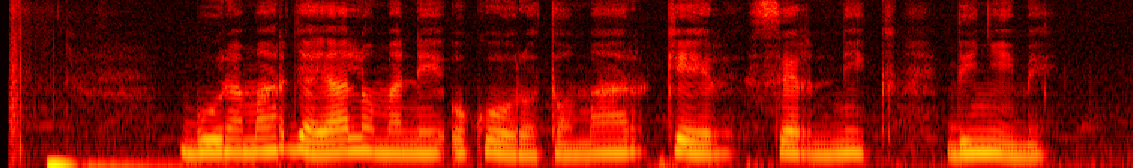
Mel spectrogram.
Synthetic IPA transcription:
buɾamard͡ʒajalɔmanɛʔokoɾɔt̪ɔmarkeɾsɛrnikd̪ɪɲime

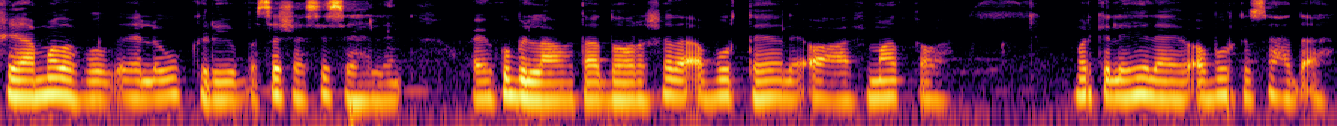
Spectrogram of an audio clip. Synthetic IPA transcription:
χɪjaːmɐðɐfʊd̪ɛːlɐɣʊkʰɪɾɪjɔbɐsɐʃɐsɪsɐɦlɐn | wɑħɑjkʰʊbɪlaːβɐt̪ʰaːd̪ɔːɾɐʃɐðɐ̰ʔɐ̰βuːrt̪ʰɐjɐlɛ̰ʔɔːʕɑːfɪmaːd̪qɑβa | mɐrkʰɐlɐhɛlaːjɔ̰ʔɐβuːrkʰɐsɑħd̪ɐ̰ɐh

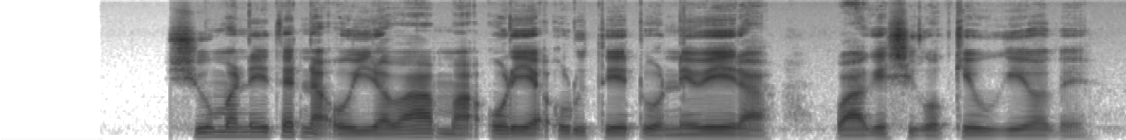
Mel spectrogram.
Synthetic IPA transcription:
ɕiumanetɛna̰ʔoiɾawama̰ʔoɾea̰ʔoɾutetwɔneweɾa | waɣeɕiɣɔkeuɣeɔðɛ̰

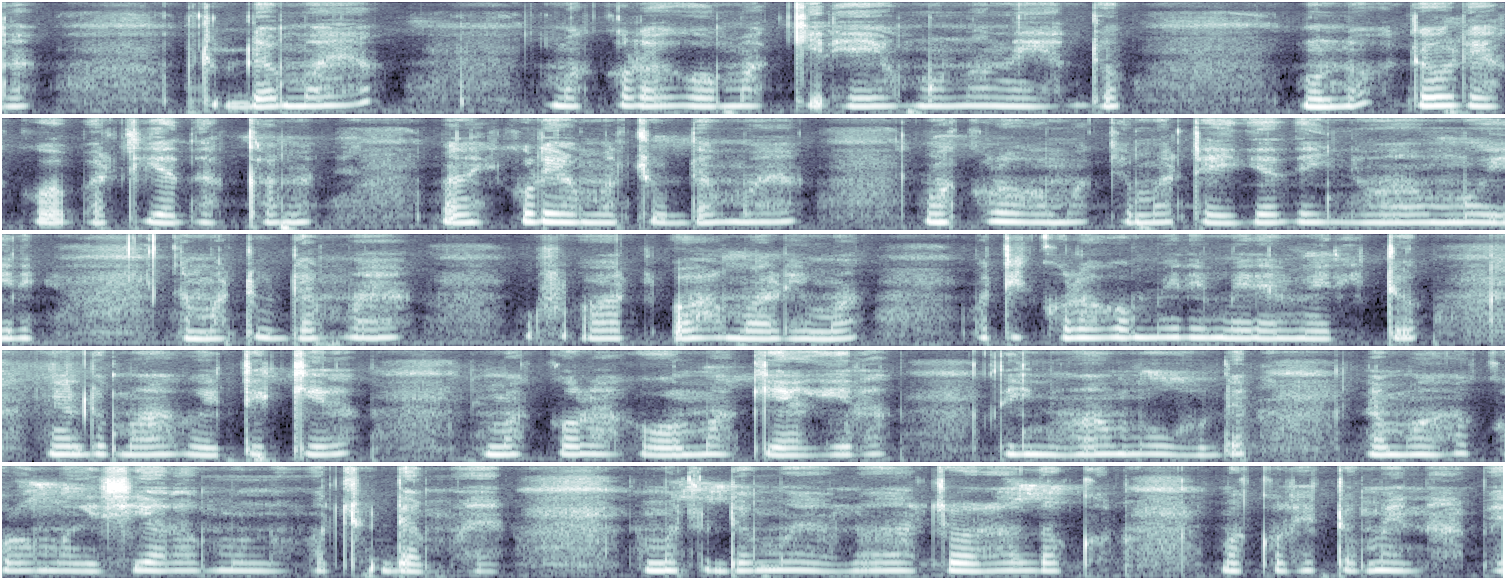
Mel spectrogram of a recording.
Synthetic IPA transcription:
na | matudamajamakoɾaɣɔmakiɾejomononeado | munoadooɾeakuabatiaðakamemanaki̥koɾejamatudamaja | makoɾaɣamakemataiðiaðeinewamwiɾenamatudamaja | wamaɾemamatikʰoɾaɣomeɾemeɾameɾitonoːndomaɣwetekeɾanemakoɾaɣoɣomakeaɣeɾaðeinowamoɣudanamaɣakoɾomaɣeʃialamonoamatʰudamajanamatudamajaonaɣatoɾaðokɔ̥makoɾetomɛnabe

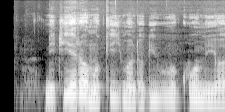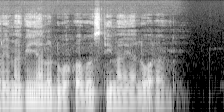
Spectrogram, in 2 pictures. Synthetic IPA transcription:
nitjeɾomokid͡ʒmɔndɔɡɪwokwomɪjoɾemaɡɪɲalɔdwɔkɔɡɔstimajalwɔ̰ɾaɡ

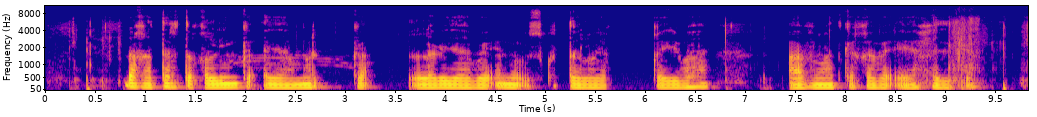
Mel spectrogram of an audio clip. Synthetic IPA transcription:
ɖɑχɑt̪ɪrt̪ʰɐqɑliːŋkʰɐ̰ʔɐjaːmɐrkʰɐ̰ | lɐɣɐjaːβɛ̰ʔɪ̰nṵːʔɪ̰skʰʊ̥t̪ʰɐlɔ | qɑjβɐɦɐ | ʕɑːfɪmaːd̪kʰɐqɑβɛ̰ʔɛ̰ːħɪðɪd̪kʰɐ

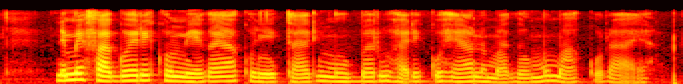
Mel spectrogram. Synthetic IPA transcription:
nemefaɡɔeɾekomeeɣajakoɲitaɾimobaɾuɦaɾekoɦɛanamaðɔmomako̰ɾa̰ja

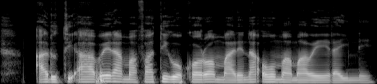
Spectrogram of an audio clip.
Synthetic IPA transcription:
a̰ɾutiʔaβeɾamafatiɣokɔɾwamaɾena̰ʔomamaweɾaine

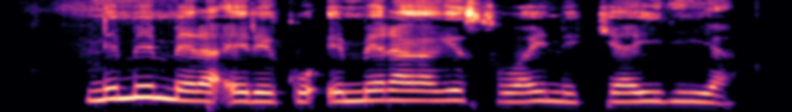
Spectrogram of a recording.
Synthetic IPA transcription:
nememɛɾa̰ʔeɾekoʔemɛɾaɣaɣeswainekeaiɾia

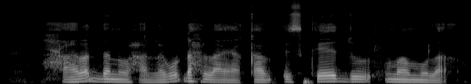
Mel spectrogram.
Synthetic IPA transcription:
ħɑːlɐd̪ːɐnwɑħɑ̰ːlɐɣʊɖɑħlaːjaːqɑːbɪskʰɛːd̪ʊmaːmʊlɐ̰

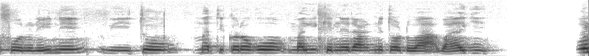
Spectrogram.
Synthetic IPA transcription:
foɾeɾeineβiːto | matikɔɾɔɣomaɣikeneɾanetɔdowaβaɣi | o

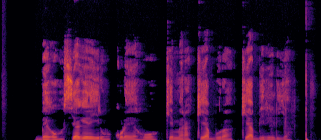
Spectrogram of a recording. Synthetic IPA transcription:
bɛɣɔsiaɣeɾeiɾwɔkoɾɛːɦwɔkemɛɾakeabuɾakeabeɾeɾia

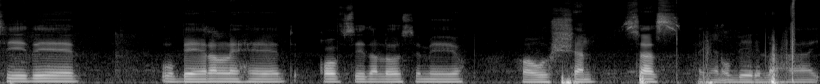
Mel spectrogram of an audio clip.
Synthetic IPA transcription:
sɪðɛːd̪ | ʊbɛːɾɐnlɐɦɛːd̪ | qɔfsɪðɐlɔːsɐmɛːjɔ | hɔwʃɐnsaːsɐjaːnʊbɛːɾɪlɐɦaj

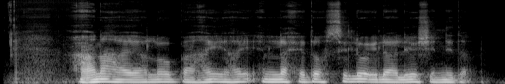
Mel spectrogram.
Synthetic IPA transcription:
ʕɑːnɐɦɐːjaːlɔːbaːɦɐnjɐɦɛjɪnlɐħɪðɔsɪlɔːɪlaːlɪjɔʃɪnːɪðɐ

